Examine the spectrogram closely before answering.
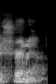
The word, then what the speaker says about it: Schrinner: Adrian Schrinner.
